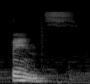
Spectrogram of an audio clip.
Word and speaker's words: fence: Y la pronunciación, como termina en E y tiene dos consonantes, la E suena igual, fence.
